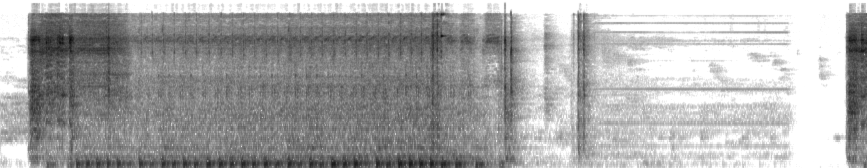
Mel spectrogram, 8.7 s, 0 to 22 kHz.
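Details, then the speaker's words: Honda Wave 125i LED starter motor: loud, harsh cranking for about five seconds with an uneven, labouring beat; starter noisy and sometimes weak, owner suspects loose magnet or worn brushes, not yet checked. "และก็เสียงประมาณนี้นะครับมาค้างมันก็จะดังกว่านี้นะครับผมแล้วแต่สตาร์ทเป็นบางครั้งบางครั้งก็เหมือนไม่มีแรงครับ"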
